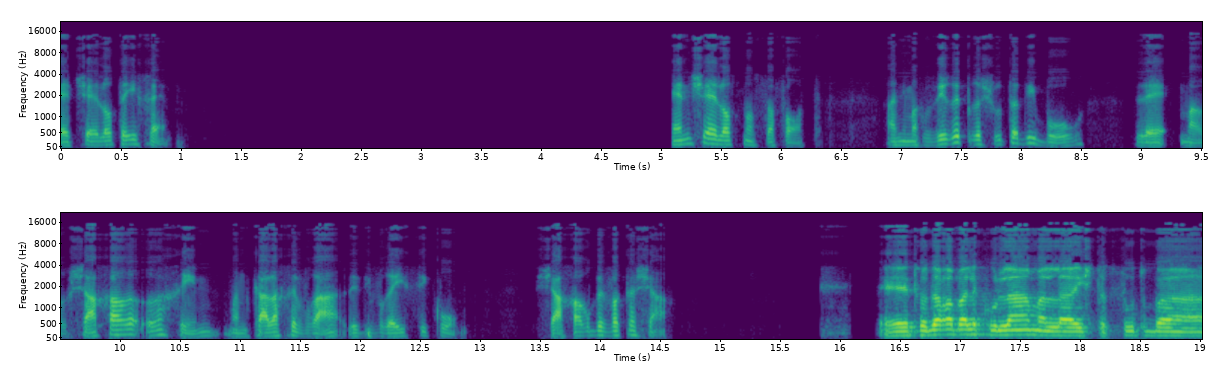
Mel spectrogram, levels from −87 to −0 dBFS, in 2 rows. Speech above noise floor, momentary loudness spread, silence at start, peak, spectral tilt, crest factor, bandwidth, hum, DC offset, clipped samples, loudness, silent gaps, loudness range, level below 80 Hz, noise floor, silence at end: 68 dB; 20 LU; 0 s; 0 dBFS; -5.5 dB/octave; 22 dB; 15.5 kHz; none; under 0.1%; under 0.1%; -21 LUFS; none; 13 LU; -56 dBFS; -89 dBFS; 0 s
